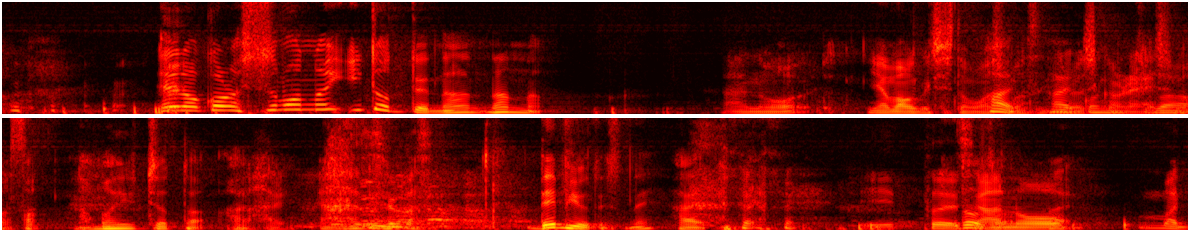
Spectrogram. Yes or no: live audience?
yes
